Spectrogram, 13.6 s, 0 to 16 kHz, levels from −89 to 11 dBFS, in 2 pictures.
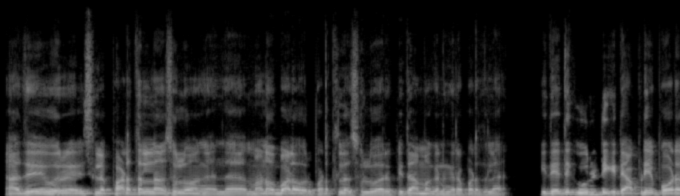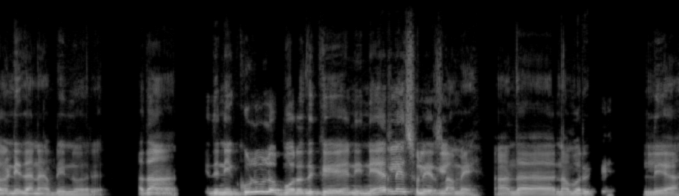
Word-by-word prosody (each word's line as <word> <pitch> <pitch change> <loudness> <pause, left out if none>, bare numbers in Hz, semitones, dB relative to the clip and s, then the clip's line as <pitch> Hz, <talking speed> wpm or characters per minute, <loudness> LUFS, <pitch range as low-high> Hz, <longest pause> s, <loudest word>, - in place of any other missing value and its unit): அது 115 +1 +2 0.2
ஒரு 115 -2 +2 0.2
சில 110 0 +1
படத்துலல்லாம் 135 +2 +2
சொல்லுவாங்க. 105 -3 +1
அந்த 95 0 -2 0.3
மனோபாலா 125 +1 +2
ஒரு 100 - -4
படத்துல 100 +1 -2
சொல்லுவாரு 95 0 0
பிதாமகன்ங்கிற 100 -2 +1
படத்துல. 90 0 -3 0.5
"இது - - +1
எதுக்கு 160 +2 -1
உருட்டிக்கிட்டு? 140 -5 +2
அப்படியே 145 +8 0
போட 130 +1 +3
வேண்டியது 110 -3 +1
தான!" 105 - +1
அப்டின்னுவாரு. 95 -1 -4 0.4
அதான் - - +1 0.4
இது 140 - +2
நீ - - +2
குழுவுல 190 +2 +5
போறதுக்கு 130 -3 +2 0.2
நீ - - 0
நேர்லயே 190 +6 +1
சொல்லிருக்கலாமே! 105 - 0 0.3
அந்த 100 0 -2 0.4
நபருக்கு. 100 +2 -3 0.4
இல்லையா? 95 +1 -2
110 Hz, 135 wpm, -22 LUFS, 100-135 Hz, 0.5 s, குழுவுல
